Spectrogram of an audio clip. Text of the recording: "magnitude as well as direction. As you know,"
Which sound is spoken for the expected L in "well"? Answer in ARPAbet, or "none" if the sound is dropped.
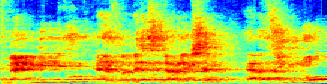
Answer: N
